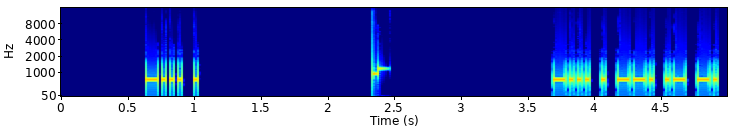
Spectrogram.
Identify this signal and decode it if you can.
Morse code, heard as a keyed tone, about 40 wpm, 700 Hz. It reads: BE BEGAN
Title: Top 500 Words Repeated 40wpm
